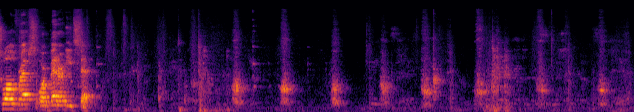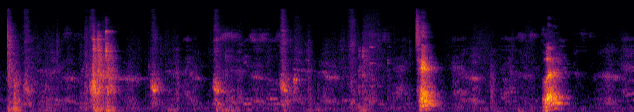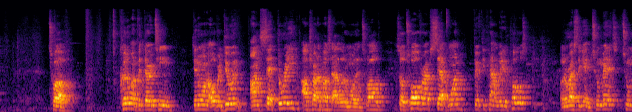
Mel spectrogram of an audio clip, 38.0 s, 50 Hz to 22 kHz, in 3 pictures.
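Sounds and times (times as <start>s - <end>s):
man breathing hard and grunting: 4.6s - 9.9s, 11.9s - 14.2s.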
